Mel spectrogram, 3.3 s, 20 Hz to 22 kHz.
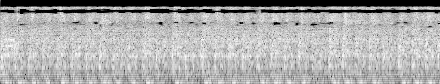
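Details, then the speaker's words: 1996 BMW F650 Funduro single after carburettor rebuild: even steady thump held at raised revs, no stumbling or cutting out; previously it cut out at higher revs, now sounds much better. "that sounds much better so i'm going to give that a go now and see what happens"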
